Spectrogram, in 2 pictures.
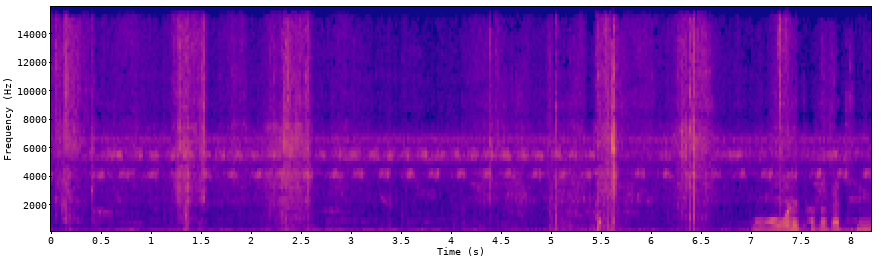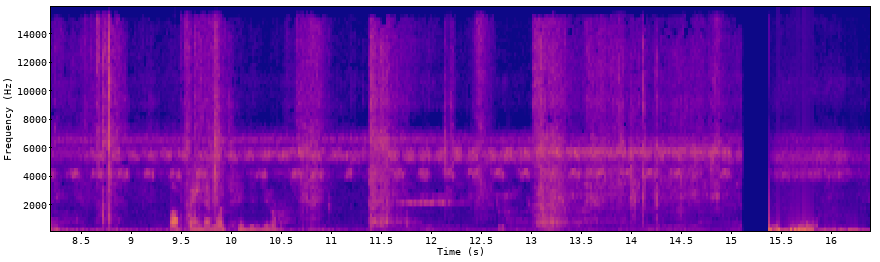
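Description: Leaves rustle and crackle close by.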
